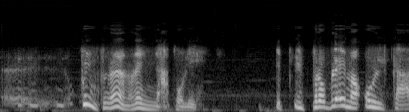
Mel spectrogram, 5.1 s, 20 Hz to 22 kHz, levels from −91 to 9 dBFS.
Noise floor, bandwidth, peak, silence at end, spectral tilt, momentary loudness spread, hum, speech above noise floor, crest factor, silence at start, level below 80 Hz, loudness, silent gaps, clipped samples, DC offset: -61 dBFS; 8 kHz; -6 dBFS; 0 s; -8 dB/octave; 20 LU; none; 39 dB; 18 dB; 0.05 s; -68 dBFS; -23 LUFS; none; under 0.1%; under 0.1%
